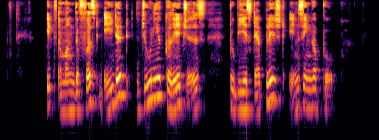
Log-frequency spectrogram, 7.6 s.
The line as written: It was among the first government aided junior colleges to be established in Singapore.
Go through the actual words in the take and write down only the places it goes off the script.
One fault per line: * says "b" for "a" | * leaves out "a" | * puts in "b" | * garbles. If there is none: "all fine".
* leaves out "was"
* leaves out "government"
